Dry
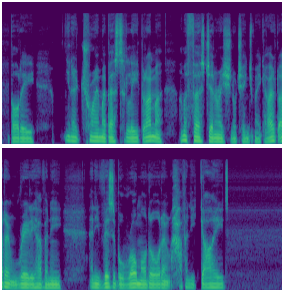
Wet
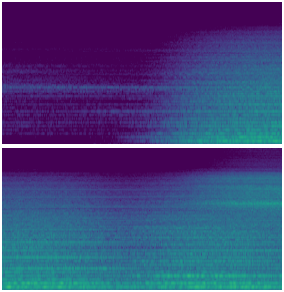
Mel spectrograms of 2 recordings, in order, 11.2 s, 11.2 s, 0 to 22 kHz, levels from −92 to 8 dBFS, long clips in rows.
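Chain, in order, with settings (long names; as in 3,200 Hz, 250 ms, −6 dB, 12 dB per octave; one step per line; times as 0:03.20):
each half-wave held at its own peak
low-pass filter 8,800 Hz 24 dB per octave
output level in coarse steps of 21 dB
mid-hump overdrive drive 5 dB, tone 3,100 Hz, clips at −11 dBFS
extreme stretch with random phases 17×, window 0.25 s, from 0:07.12
phases set to zero 103 Hz
delay that swaps between a low-pass and a high-pass 112 ms, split 2,500 Hz, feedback 89%, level −13 dB
level −3 dB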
